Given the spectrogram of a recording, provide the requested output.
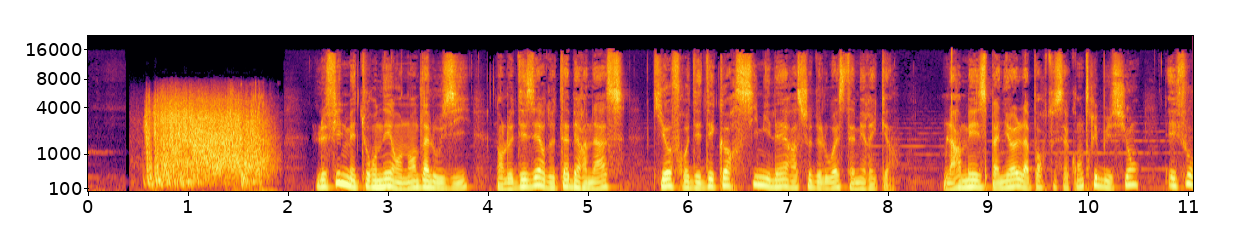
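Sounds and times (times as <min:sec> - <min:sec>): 
gunshot blast in a western film score: 0:00.5 - 0:02.0
speech: 0:02.3 - 0:11.0.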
